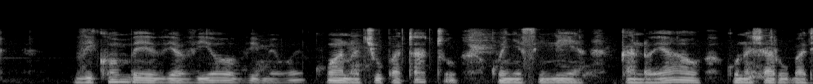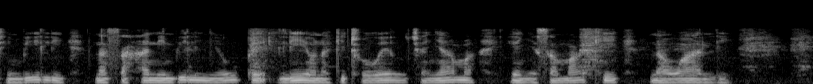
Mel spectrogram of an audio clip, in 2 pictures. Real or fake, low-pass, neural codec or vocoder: real; 5.4 kHz; none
